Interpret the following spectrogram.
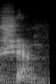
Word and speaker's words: Cheam: larger canvas with it and that's uh Mount sham um it's near Chilliwack British Columbia Canada it is spelled c-h-e-a-m uh there are many views many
